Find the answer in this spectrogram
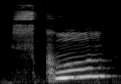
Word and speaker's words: school: so s pronounced and ch for the first time we have to pronounce it as k but the other time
